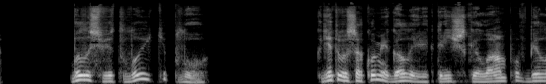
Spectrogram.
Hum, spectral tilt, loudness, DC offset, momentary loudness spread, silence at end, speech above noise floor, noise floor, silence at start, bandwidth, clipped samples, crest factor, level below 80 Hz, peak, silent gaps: none; -4.5 dB/octave; -21 LUFS; under 0.1%; 12 LU; 0 s; over 70 dB; under -90 dBFS; 0.7 s; 19.5 kHz; under 0.1%; 18 dB; -62 dBFS; -4 dBFS; 2.09-3.16 s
